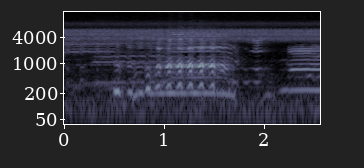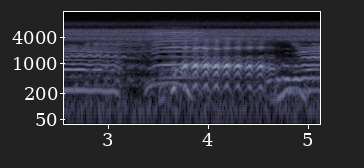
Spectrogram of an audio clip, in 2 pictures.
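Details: Korean black goats, free-range and raised without antibiotics on a hillside farm below Muchuksan, Sangdong-myeon, Gimhae, South Gyeongnam, on a sunny Monday morning in September 2019; several overlapping bleats, some wavering and quavering, others steady and drawn out, with a constant high hiss behind.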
